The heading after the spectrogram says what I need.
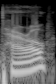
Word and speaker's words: tarot: We don't pronounce the T in tarot because we Brits drank it all.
